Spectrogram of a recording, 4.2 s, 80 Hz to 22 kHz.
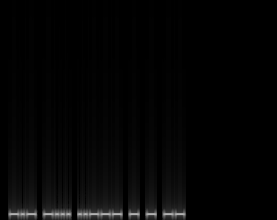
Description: Morse code, heard as a keyed tone, about 28 wpm, 700 Hz. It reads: KB2TTM
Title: USA Callsign DE Callsign - 6 Characters - 28wpm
